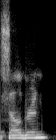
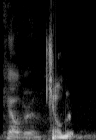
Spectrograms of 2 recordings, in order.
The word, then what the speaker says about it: Keldrin: How do you say it? Seldrin? Is that right? Keldrin. Keldrin.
